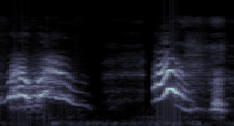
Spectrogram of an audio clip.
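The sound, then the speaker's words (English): A dog lets out two short, high-pitched bursts of yipping barks, separated by a brief pause, with a whiny edge to each call. “The dog's here.”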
